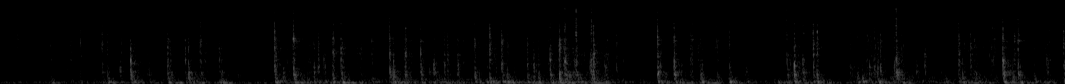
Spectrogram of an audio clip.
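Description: Fingertips of both hands type on a black plastic ergonomic split computer keyboard with a hollow housing, lying on a tablecloth. Rapid streams of short, clicky key taps carry a low, hollow thud beneath brighter clacks. The typing comes in bursts separated by brief pauses.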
